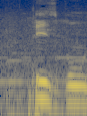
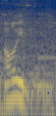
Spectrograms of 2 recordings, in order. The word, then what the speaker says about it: Isbourne: Yes, if you say how it's spelt, you would say Isbourne or Ishbourne, but apparently locals, so I'm told by a local, it's called the Eyebourne.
